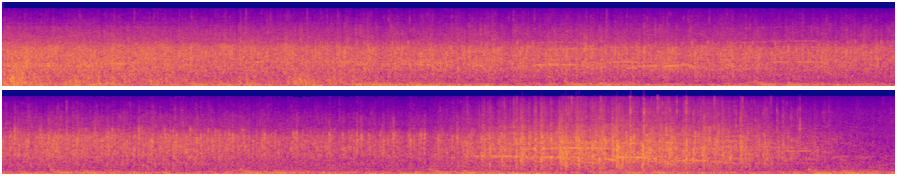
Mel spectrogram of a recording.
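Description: Large audience applauding steadily, growing louder about fourteen seconds in and dying down near the end.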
